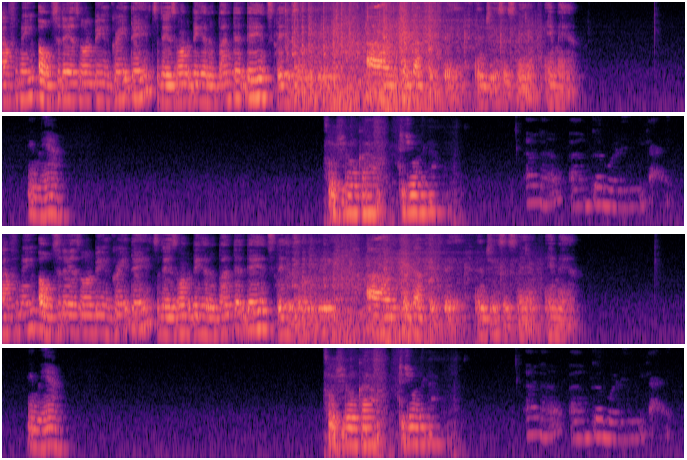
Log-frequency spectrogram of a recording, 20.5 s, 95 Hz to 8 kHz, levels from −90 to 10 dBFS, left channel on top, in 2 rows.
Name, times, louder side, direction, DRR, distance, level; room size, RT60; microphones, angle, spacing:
voice 1, 0.0-8.6, left 2 dB, 55° left, 0.6 m, -24 dB
sound 1, 4.1-8.3, left 7 dB, 90° left, 0.3 m, -28 dB
voice 2, 10.6-11.2 15.1-16.8, equal, 60° right, 0.5 m, -27 dB
voice 3, 18.1-20.2, right 2 dB, ahead, 0.3 m, -44 dB
3.3 x 3.1 x 2.3 m
head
